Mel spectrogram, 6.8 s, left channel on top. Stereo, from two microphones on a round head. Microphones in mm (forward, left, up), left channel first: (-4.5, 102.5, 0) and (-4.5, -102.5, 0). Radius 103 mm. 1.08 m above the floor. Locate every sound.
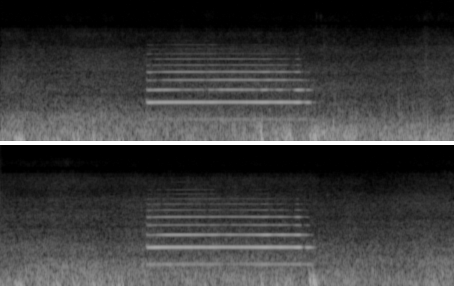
2.2 s a trumpet: centre (ahead or behind), 0.9 m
